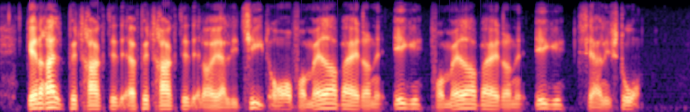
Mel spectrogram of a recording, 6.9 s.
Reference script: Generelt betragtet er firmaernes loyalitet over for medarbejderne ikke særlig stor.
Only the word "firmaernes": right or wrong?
wrong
